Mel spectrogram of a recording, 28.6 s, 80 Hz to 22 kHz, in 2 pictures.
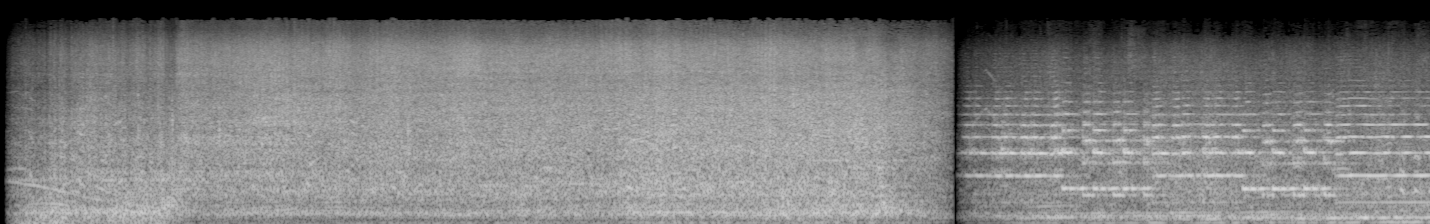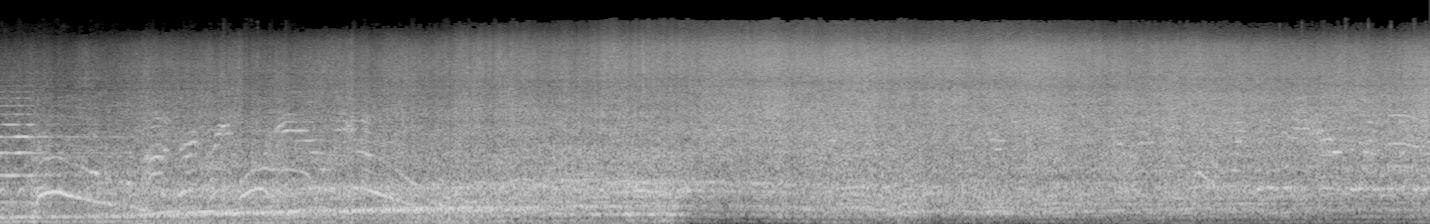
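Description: A pack of IMCA Sport Mod V8 race cars running on a dirt oval, engine pitch rising and falling as the field comes up to speed. About ten seconds in, after a brief dropout, a few seconds of steady musical tones sound over the engines.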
